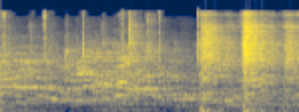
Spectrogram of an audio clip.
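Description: Gym music and crowd voices, with two heavy thuds about a second and a half in: loaded bumper-plate barbells dropped to the floor after clean and jerks.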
